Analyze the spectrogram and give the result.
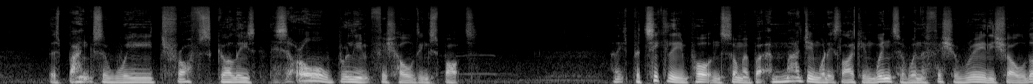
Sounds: Speech

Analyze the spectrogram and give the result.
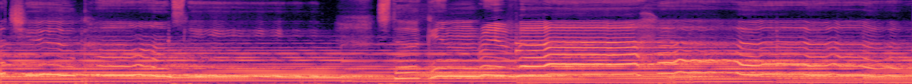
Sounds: Theme music, Music

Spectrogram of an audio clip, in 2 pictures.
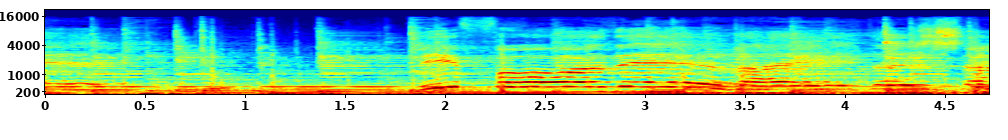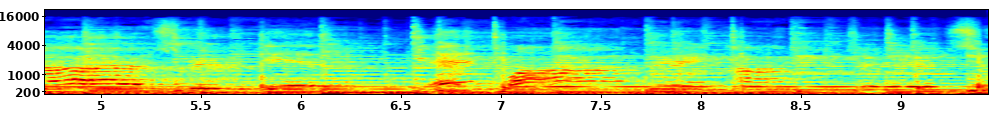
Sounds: Music

